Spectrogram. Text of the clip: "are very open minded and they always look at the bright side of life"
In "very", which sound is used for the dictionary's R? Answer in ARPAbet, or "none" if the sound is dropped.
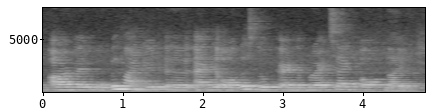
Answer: none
